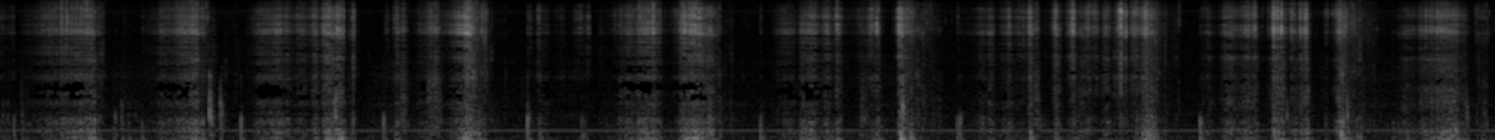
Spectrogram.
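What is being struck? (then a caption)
Pale wooden block. A small gouge carves a solid pale wood block held at an angle in gloved hands, lifting curled shavings. Repeated bright, rasping scrape strokes come in short bursts over a faint steady low hum.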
